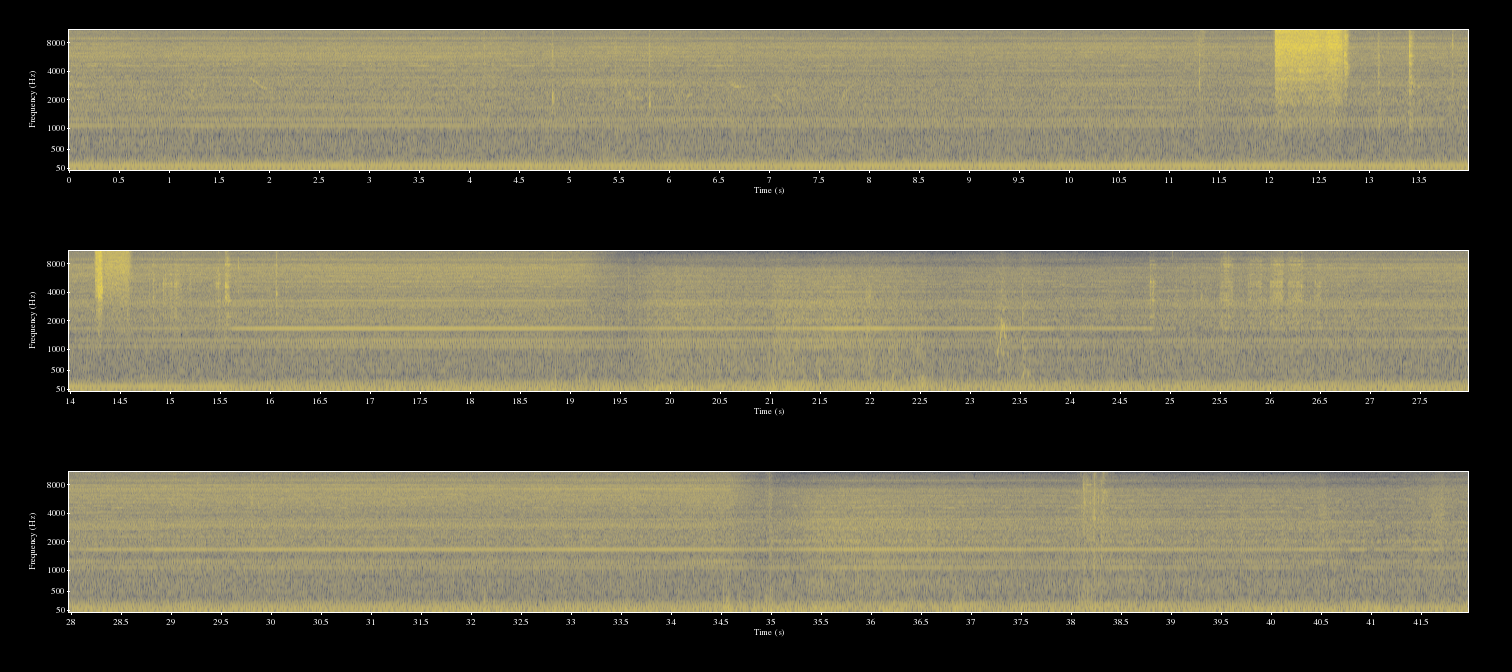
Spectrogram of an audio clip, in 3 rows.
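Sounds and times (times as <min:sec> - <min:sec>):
air conditioner unit humming: 0:00.0 - 0:41.9
short hiss: 0:12.1 - 0:12.8, 0:14.3 - 0:14.6.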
